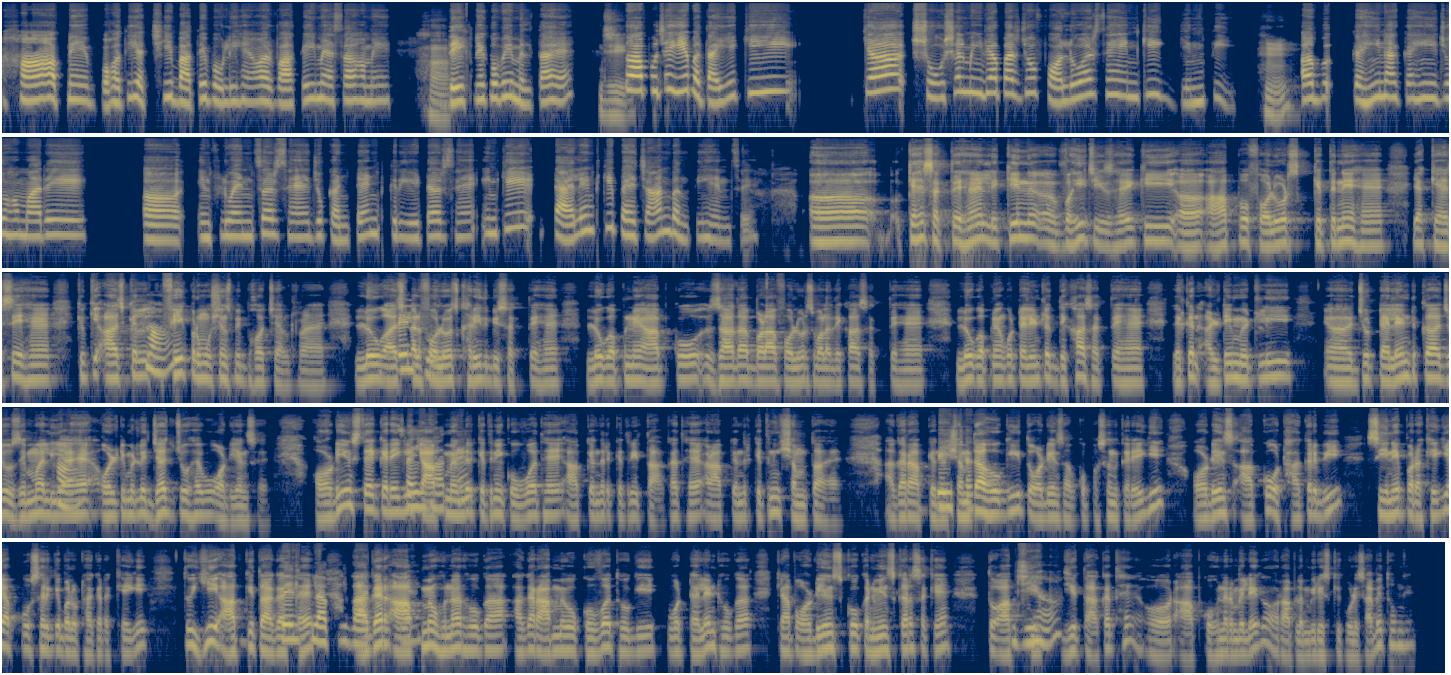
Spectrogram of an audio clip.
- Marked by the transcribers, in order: in English: "कंटेन्ट क्रिएटर्स"; in English: "टैलेंट"; in English: "फ़ेक प्रमोशन्स"; in English: "टैलेंटेड"; in English: "अल्टीमेटली"; in English: "टैलेंट"; in English: "अल्टीमेटली जज"; in English: "ऑडियंस"; in English: "ऑडियंस"; in English: "ऑडियंस"; in English: "ऑडियंस"; in English: "टैलेंट"; in English: "ऑडियंस"; in English: "कन्विन्स"
- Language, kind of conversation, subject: Hindi, podcast, सोशल मीडिया ने सेलिब्रिटी संस्कृति को कैसे बदला है, आपके विचार क्या हैं?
